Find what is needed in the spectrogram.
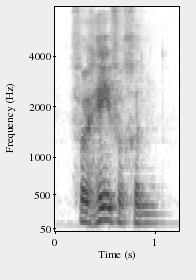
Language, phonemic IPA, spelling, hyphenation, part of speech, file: Dutch, /vərˈɦeː.və.ɣə(n)/, verhevigen, ver‧he‧vi‧gen, verb, Nl-verhevigen.ogg
- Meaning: to intensify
